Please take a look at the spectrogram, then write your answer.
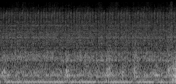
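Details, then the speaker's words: Car with 204,000 miles that wouldn't idle and began making a weird noise. Idle hunts and stumbles with faint rhythmic lumpiness. Strong suction on the oil filler lid points to a blocked crankcase breather (PCV valve): rough idle. "She's having trouble. Can you hear that? There's quite a lot of suction on that lid, Yeah. which means it's got a block breather."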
